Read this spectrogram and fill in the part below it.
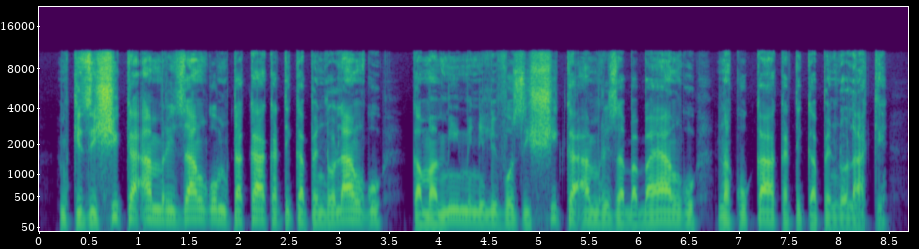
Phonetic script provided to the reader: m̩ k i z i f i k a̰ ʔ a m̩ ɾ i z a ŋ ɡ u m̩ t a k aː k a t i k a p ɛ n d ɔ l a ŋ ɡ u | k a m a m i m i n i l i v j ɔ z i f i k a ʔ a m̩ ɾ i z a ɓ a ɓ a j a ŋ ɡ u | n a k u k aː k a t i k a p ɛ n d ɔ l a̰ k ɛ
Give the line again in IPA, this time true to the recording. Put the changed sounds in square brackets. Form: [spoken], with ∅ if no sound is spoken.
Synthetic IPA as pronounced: m̩ k i z i [ʃ] i k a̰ ʔ a m̩ ɾ i z a ŋ ɡ u m̩ t a k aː k a t i k a p ɛ n d ɔ l a ŋ ɡ u | k a m a m i m i n i l i v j ɔ z i [ʃ] i k a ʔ a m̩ ɾ i z a ɓ a ɓ a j a ŋ ɡ u | n a k u k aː k a t i k a p ɛ n d ɔ l a̰ k ɛ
